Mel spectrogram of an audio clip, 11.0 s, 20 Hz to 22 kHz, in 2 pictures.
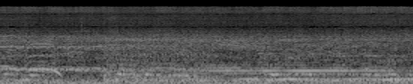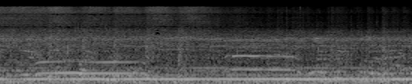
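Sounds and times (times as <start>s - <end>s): distorted electric guitars: 0.0s - 11.0s.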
